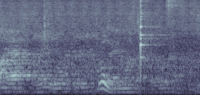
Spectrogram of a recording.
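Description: Metal spoon and fork scraping on a dinner plate while eating, with a sharp clink about one and a half seconds in.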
